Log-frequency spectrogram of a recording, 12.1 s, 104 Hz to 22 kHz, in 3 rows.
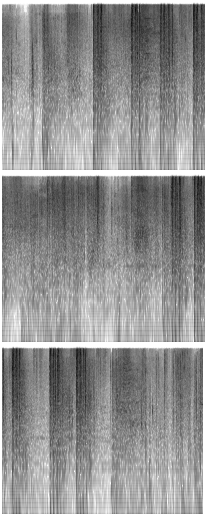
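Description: Repeated bursts of gunfire in the video game The Outer Worlds 2, loud and close, coming in rapid irregular volleys with short gaps and some impact thuds.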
